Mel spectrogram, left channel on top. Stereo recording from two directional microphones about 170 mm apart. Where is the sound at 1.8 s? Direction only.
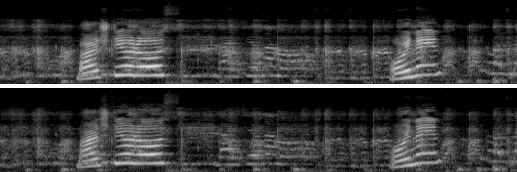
25° left (ahead or behind).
